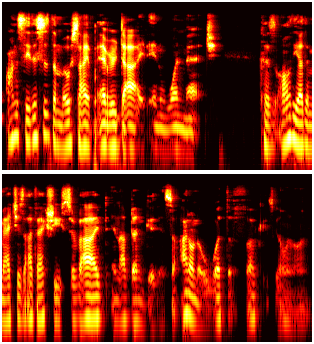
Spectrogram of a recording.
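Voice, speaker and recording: A young gaming YouTuber, his voice scratchy after being sick, rambles and apologizes through casual gameplay commentary, packing in lots of fillers. His voice is on the low side with a sharp tone, and the highs are cut off.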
